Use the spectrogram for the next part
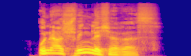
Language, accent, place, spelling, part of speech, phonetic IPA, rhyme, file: German, Germany, Berlin, unerschwinglicheres, adjective, [ʊnʔɛɐ̯ˈʃvɪŋlɪçəʁəs], -ɪŋlɪçəʁəs, De-unerschwinglicheres.ogg
- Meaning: strong/mixed nominative/accusative neuter singular comparative degree of unerschwinglich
